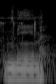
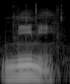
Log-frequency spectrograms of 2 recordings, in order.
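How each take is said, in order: First: The name is said with one syllable. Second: The name is said with two syllables. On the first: The speaker calls it wrong. "I would probably pronounce it Neem" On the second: The speaker calls it right. "it's pronounced Nimi"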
